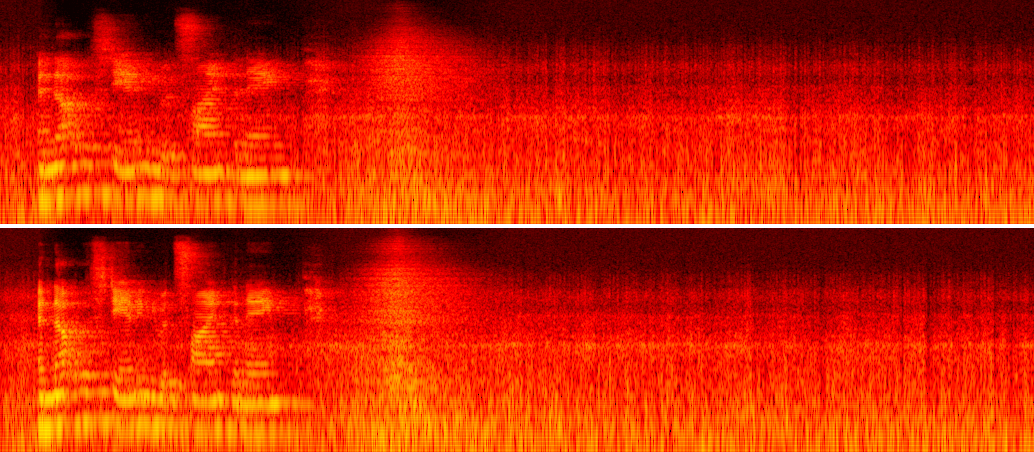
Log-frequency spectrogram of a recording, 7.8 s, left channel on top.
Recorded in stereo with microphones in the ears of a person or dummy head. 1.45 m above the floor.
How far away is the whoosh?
About 2 m.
